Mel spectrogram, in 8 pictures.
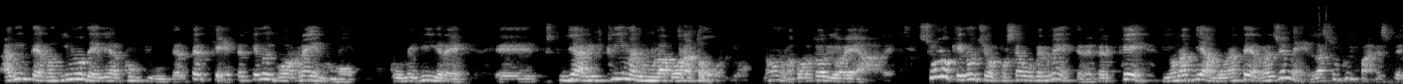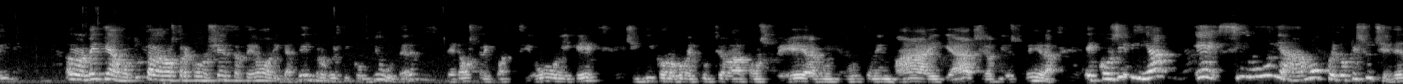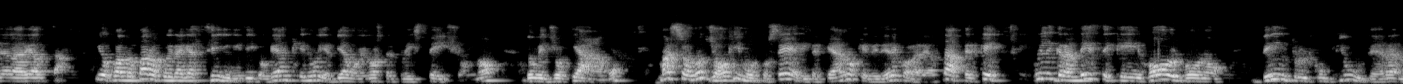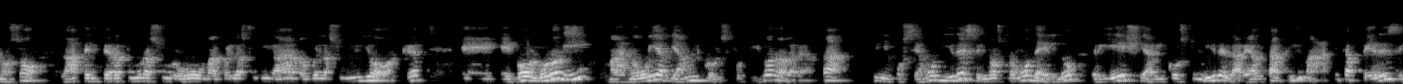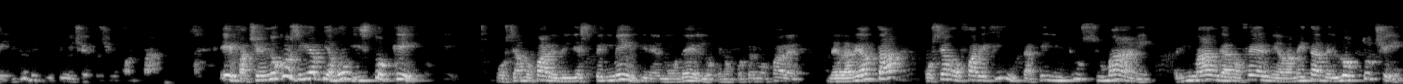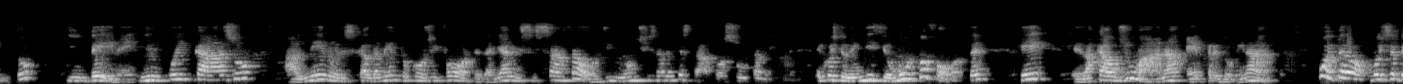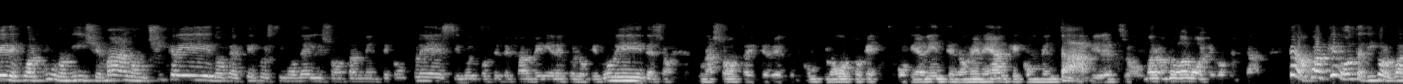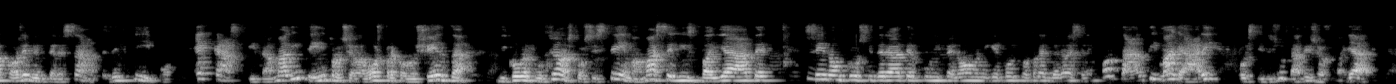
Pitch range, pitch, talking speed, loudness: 150-230 Hz, 180 Hz, 160 wpm, -17 LUFS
